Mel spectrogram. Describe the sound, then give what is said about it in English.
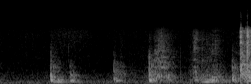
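A door is opened with a short series of muffled wooden clunks and rattles, like a latch and hinges being worked, fairly quiet, with no voices. “Go on. Open the door.”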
